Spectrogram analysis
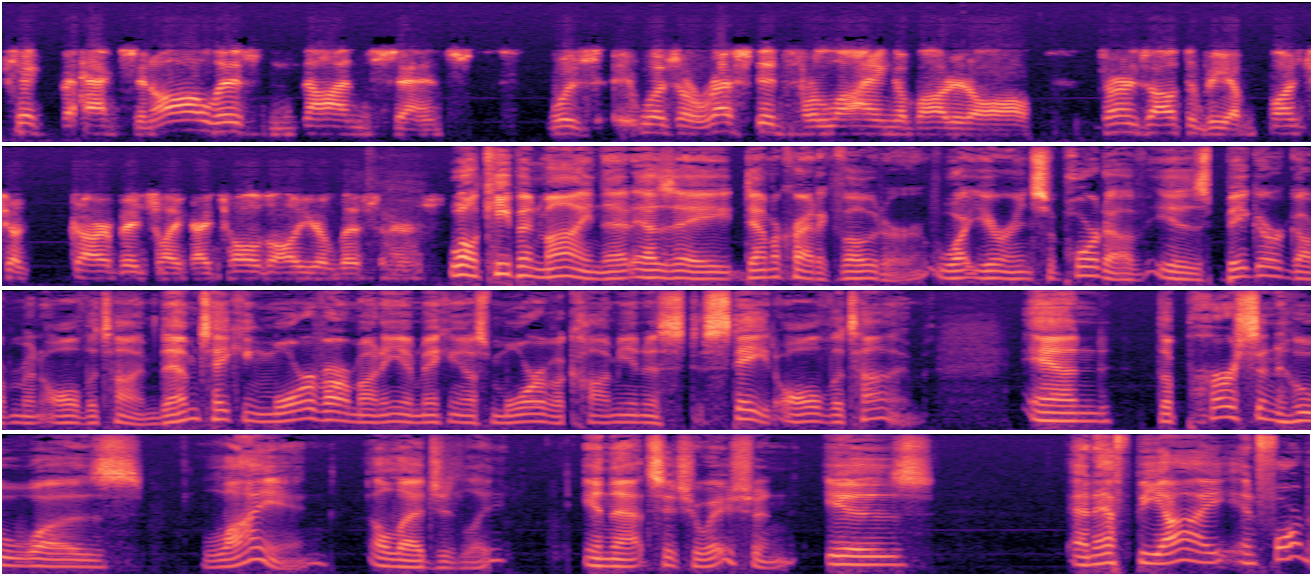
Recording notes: take some awesome phone calls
